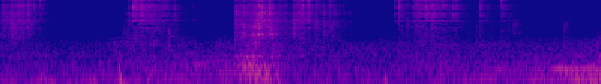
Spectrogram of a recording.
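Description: Whole coffee beans scooped from a glass jar and tipped into a stainless steel dosing cup: a handful of short, faint rattles of beans, about one a second.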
